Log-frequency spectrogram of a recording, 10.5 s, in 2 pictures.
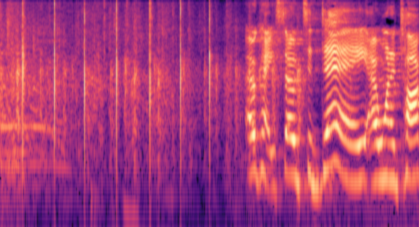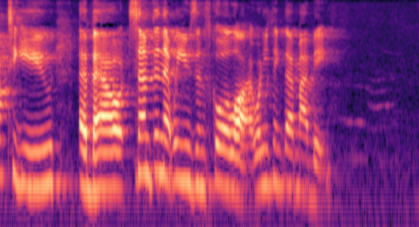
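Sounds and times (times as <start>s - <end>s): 
audience clapping together in a steady rhythm: 0.0s - 3.9s
speech: 3.2s - 9.4s.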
